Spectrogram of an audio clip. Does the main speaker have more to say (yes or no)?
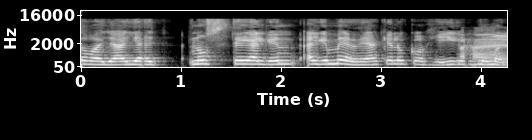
no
